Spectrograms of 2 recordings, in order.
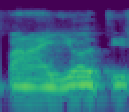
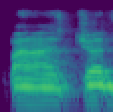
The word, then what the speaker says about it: Panagiotis: It's Panagiotis, so but Panagiotis is still good enough. Panagiotis. Yeah. So I just have to get rid of the G, no? Yeah. Yeah, like a gamma.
